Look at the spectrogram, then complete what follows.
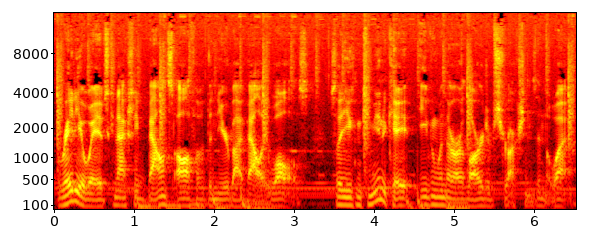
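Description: Young guy doing a scripted how-it-works talk, steady and clear, music under it. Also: low voice, quick pace. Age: young adult. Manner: clear, even, informative delivery. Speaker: company presenter. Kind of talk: scripted product explainer.

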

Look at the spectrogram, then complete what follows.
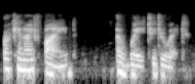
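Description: A woman's voice: rumbling low, expressive, unhurried, lo-fi sound, slight background noise. A woman in her fifties from Iran, a native Armenian speaker, gives an informal motivational talk to camera as host, explaining emphatically with rhetorical questions. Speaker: host of a self-help live show.

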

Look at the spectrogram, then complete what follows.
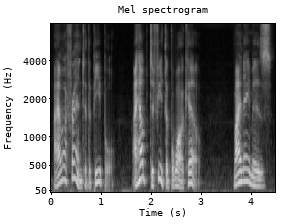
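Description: Man voicing an earnest, urgent boy schemer, raised pitch. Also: very animated, normal speed. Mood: careful. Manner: urgent, formal, persuasive. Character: clever, earnest human boy schemer, pleading.

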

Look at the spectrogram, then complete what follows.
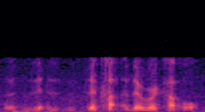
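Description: A middle-aged man speaking as an interview guest, reflecting casually in a halting, thoughtful way. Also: medium pitch, sing-song, vocal fry. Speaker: interview guest, radio drama writer. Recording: noisy, muffled phone-like line.

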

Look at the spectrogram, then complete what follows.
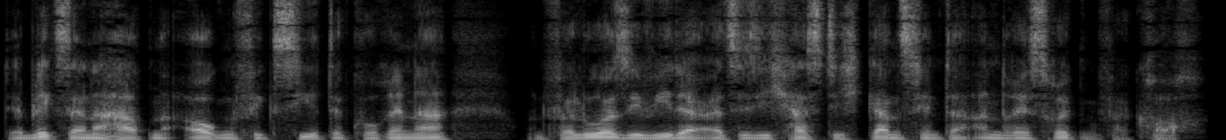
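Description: A man's voice: low voice, fairly even intonation, a little fast, slightly rough, dry recording, studio quality. A man reading a novel as a scripted, dramatic audiobook narration.

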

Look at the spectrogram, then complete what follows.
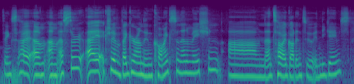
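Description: A woman's voice: mid-range voice, moderate pace, a little hiss or hum. A woman introducing herself on a live panel in a matter-of-fact way. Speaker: panelist, comics artist and translator.

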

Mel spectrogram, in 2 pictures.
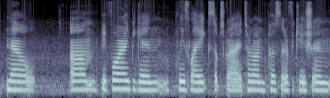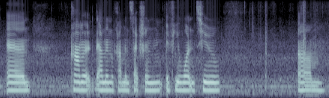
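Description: A woman with a head cold, sounding nasal and hoarse, talking to her channel's viewers in a slow, halting casual announcement. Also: mid-range voice, darkish tone, highs cut off, slight background noise. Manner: slow, halting, with frequent throat clearing and coughs. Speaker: channel host. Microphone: phone screen recorder.

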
